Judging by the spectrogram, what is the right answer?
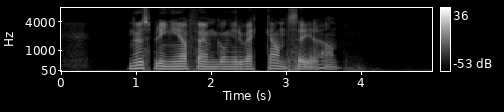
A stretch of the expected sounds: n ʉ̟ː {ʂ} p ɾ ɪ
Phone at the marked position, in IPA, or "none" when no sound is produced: s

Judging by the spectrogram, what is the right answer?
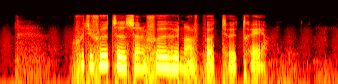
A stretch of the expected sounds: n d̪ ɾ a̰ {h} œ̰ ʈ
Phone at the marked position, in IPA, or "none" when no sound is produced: f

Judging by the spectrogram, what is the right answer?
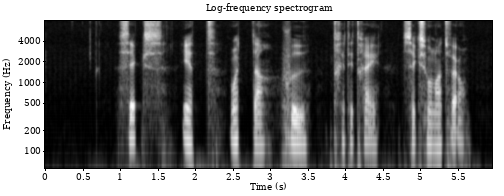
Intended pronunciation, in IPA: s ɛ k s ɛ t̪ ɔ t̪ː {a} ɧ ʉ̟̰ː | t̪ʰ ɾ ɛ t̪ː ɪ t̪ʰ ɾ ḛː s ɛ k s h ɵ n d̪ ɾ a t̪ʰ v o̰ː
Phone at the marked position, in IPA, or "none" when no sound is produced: a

